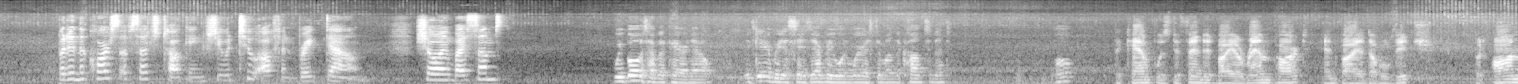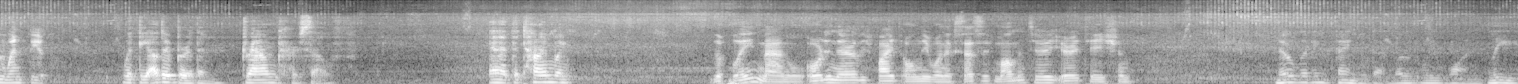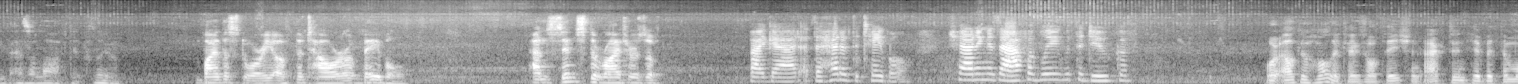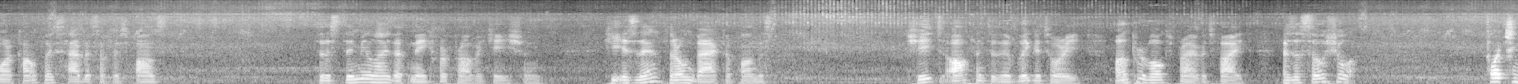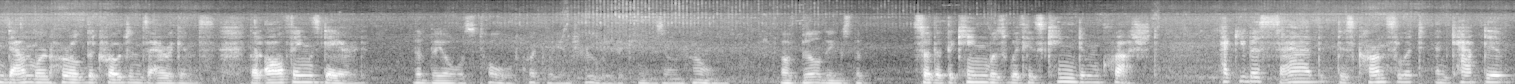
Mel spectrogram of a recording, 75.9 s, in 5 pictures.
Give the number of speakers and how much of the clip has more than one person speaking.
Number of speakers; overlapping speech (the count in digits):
8, no overlap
